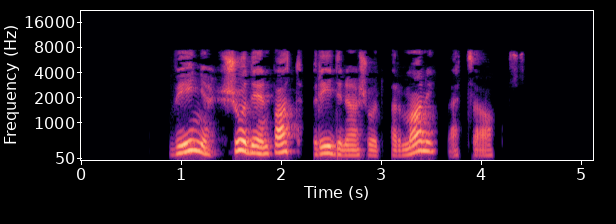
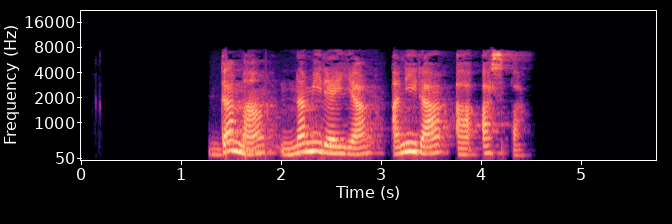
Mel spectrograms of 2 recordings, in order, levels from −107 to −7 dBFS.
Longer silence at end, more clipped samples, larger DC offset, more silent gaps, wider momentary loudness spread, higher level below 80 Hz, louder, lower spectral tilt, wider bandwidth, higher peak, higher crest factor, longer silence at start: second, 0.75 s vs 1.3 s; neither; neither; first, 2.23-2.33 s, 3.03-3.10 s, 3.59-3.68 s, 3.81-3.86 s, 4.14-4.28 s vs none; first, 17 LU vs 8 LU; second, -78 dBFS vs -62 dBFS; second, -27 LUFS vs -18 LUFS; about the same, -5 dB/octave vs -4 dB/octave; about the same, 7.8 kHz vs 7.8 kHz; second, -10 dBFS vs -2 dBFS; about the same, 18 dB vs 18 dB; second, 0.95 s vs 1.3 s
